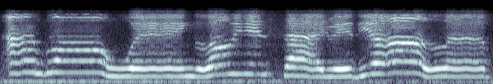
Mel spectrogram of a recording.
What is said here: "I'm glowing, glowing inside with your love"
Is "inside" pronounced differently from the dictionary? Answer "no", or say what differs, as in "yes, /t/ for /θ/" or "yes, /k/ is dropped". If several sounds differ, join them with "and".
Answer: no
